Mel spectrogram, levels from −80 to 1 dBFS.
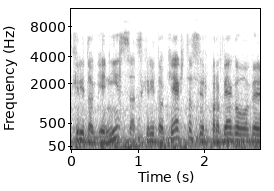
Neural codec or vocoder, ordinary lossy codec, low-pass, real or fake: none; Opus, 32 kbps; 7.2 kHz; real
